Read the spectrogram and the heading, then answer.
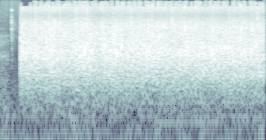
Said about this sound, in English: Let's do a little hand claps for her.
